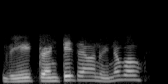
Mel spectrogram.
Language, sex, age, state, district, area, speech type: Sindhi, male, 18-30, Madhya Pradesh, Katni, urban, conversation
